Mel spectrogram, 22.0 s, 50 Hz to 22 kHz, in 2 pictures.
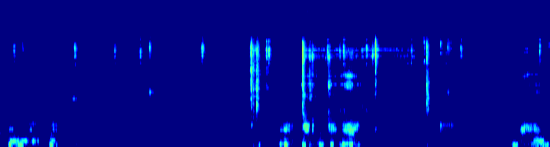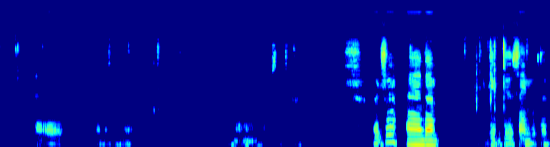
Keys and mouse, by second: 5.0 a, 6.0 ctrl+r, 7.2-17.2 drag, 18.7 middle click, 20.2-22.0 drag.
